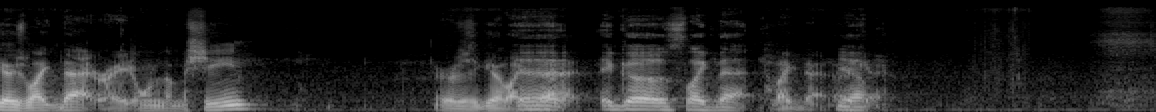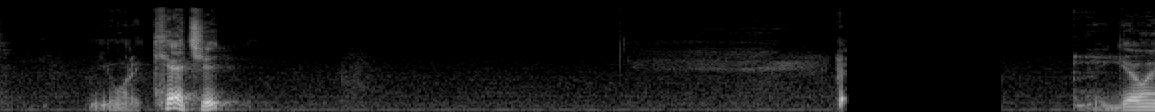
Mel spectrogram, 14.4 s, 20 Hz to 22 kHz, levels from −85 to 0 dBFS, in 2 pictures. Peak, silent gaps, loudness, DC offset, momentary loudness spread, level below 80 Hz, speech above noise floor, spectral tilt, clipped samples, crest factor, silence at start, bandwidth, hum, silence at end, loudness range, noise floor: -8 dBFS; 12.53-13.48 s; -30 LUFS; under 0.1%; 25 LU; -62 dBFS; 33 dB; -5.5 dB/octave; under 0.1%; 24 dB; 0 s; 16.5 kHz; none; 0 s; 12 LU; -62 dBFS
